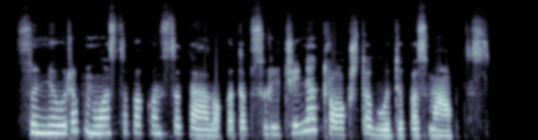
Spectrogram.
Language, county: Lithuanian, Alytus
